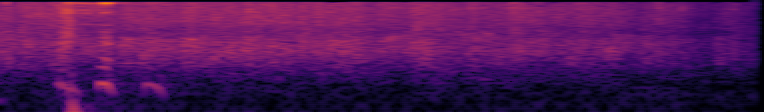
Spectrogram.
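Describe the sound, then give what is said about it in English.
An audience claps in a steady, dense wash that holds evenly and fades slightly at the end, with a couple of short voice sounds near the start, applauding the managing director of My Brother's Keepers Alliance. “Yes, you can clap.”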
